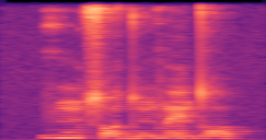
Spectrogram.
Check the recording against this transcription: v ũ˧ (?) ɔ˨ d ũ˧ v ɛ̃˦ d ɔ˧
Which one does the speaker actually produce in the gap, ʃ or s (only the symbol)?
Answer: s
